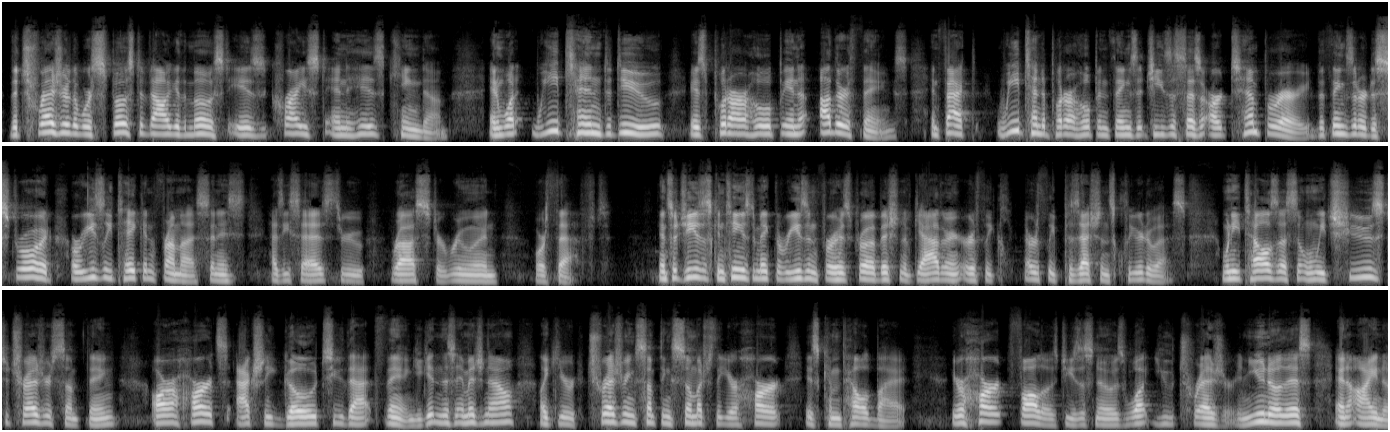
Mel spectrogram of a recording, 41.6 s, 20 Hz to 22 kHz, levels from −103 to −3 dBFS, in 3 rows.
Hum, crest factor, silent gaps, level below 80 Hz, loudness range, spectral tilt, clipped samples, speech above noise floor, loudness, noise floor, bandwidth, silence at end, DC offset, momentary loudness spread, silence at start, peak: none; 20 dB; none; -80 dBFS; 4 LU; -5.5 dB/octave; under 0.1%; 45 dB; -28 LUFS; -73 dBFS; 11 kHz; 0 s; under 0.1%; 12 LU; 0.1 s; -8 dBFS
